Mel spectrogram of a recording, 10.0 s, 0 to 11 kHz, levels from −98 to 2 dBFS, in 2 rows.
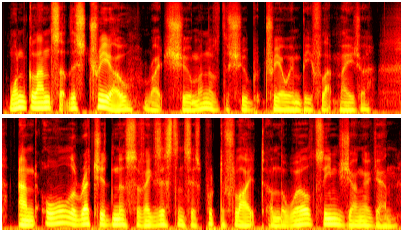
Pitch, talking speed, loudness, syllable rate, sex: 100 Hz, 185 wpm, -20 LUFS, 4.8 syllables/s, male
